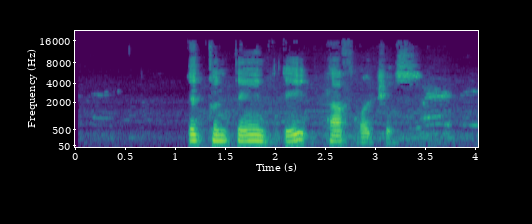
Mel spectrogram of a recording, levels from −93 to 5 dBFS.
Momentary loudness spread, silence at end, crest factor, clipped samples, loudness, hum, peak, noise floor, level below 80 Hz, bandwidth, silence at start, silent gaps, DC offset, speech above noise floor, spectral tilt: 12 LU; 0 s; 20 dB; under 0.1%; -22 LUFS; none; -4 dBFS; -64 dBFS; -56 dBFS; 15.5 kHz; 1.15 s; none; under 0.1%; 43 dB; -5.5 dB/octave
